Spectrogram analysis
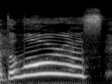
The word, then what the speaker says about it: Dolores: laura's out the window yeah dolores um which rhymes with clitoris so i just thought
